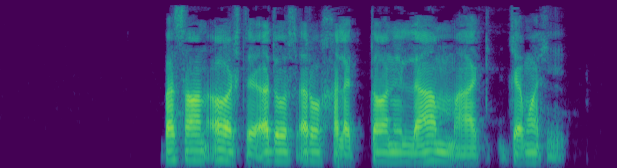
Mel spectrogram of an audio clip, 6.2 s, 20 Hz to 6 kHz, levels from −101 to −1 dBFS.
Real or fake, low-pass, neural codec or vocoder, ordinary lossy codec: real; 5.4 kHz; none; MP3, 32 kbps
